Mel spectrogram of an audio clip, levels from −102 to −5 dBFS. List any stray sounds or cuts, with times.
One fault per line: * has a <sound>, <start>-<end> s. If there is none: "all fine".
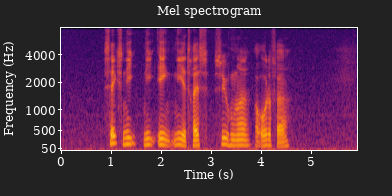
all fine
